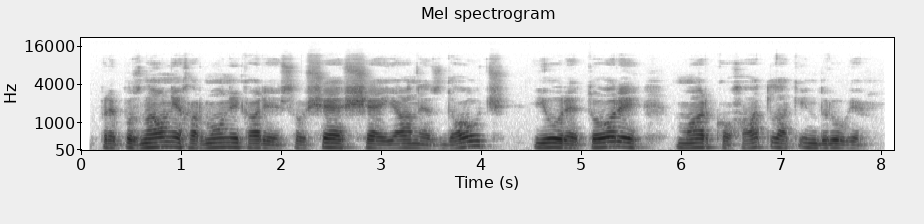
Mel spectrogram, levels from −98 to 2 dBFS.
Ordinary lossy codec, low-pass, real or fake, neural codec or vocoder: none; 19.8 kHz; real; none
